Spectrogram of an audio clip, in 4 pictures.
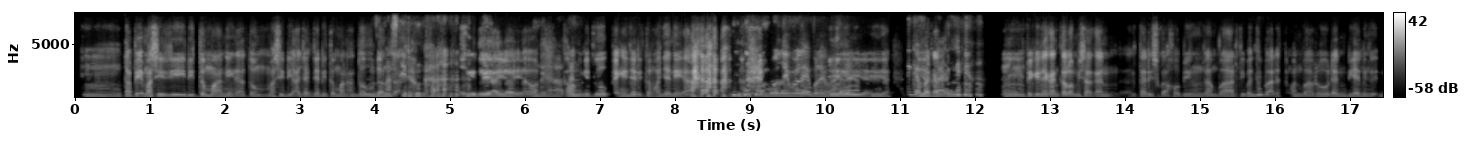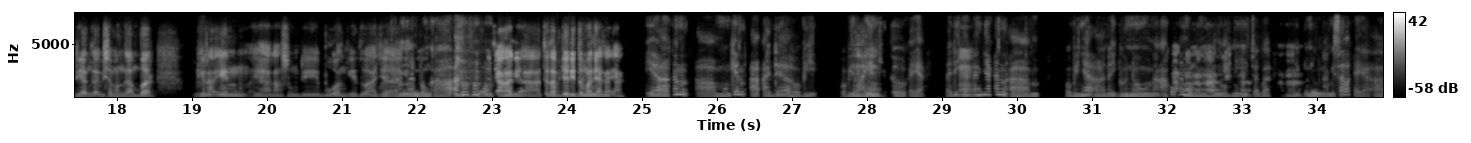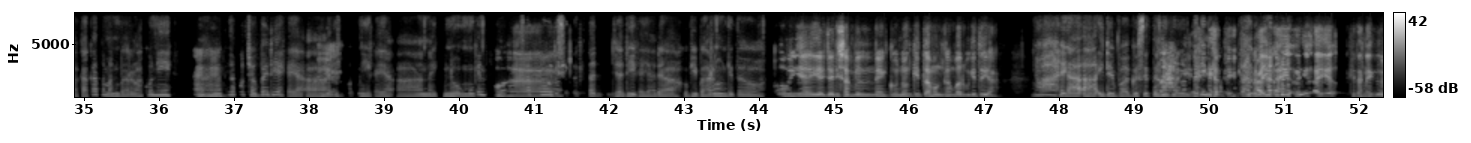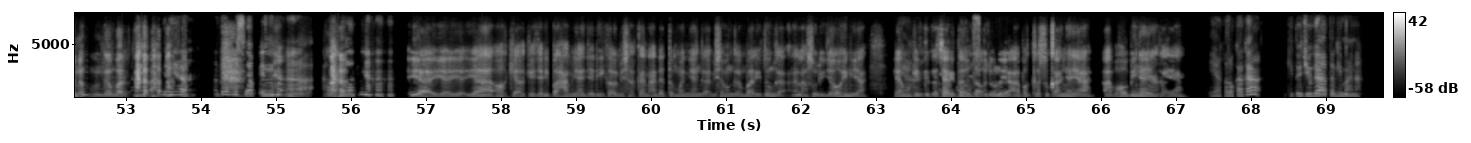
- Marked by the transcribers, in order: laughing while speaking: "masih dong, Kak"; chuckle; chuckle; laugh; chuckle; other background noise; chuckle; chuckle; laughing while speaking: "Ah, iya iya iya"; chuckle; laugh; laughing while speaking: "heeh"; chuckle
- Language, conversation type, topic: Indonesian, unstructured, Apa hobi yang paling sering kamu lakukan bersama teman?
